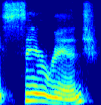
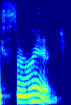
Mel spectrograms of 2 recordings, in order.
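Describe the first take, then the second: First: Syringe said slowly with a clear "seer" at the start; over-pronounce syringe as SEER-inge; full first vowel in syringe. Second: Said in the usual way. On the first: Shown as a demonstration. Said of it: "I could say syringe". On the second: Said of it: "We all say syringe".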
